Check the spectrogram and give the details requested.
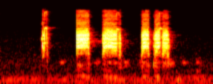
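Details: Black francolin (black teetar) giving its rasping hunting-context call: a short sharp note, two long buzzy grating notes, and a closing quick double rasp, loud and clear in quiet surroundings.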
